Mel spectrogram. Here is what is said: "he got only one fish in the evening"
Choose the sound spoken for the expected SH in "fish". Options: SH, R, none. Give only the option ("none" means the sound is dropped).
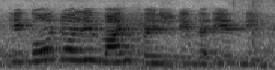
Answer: SH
